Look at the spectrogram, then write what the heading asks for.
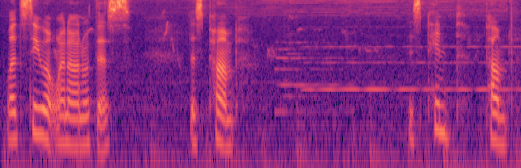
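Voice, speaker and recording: A woman giving casual, expressive playthrough commentary, thinking aloud. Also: medium pitch, takes it slowly. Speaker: game streamer. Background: game music.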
